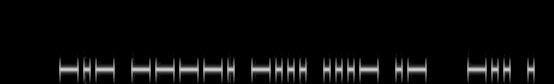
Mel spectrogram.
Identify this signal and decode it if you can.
Morse code, heard as a keyed tone, about 20 wpm, 700 Hz. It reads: K9BVA DE
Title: USA Callsign DE Callsign 20wpm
